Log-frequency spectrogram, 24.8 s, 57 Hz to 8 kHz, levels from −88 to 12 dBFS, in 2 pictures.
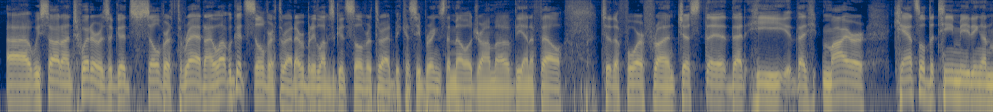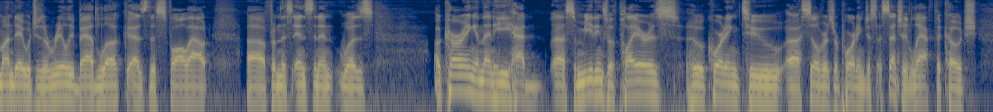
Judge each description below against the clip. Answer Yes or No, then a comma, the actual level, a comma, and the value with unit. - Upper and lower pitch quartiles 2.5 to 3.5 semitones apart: Yes, average, 2.9 semitones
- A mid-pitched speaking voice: No, very low, 95 Hz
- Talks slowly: No, average, 200 wpm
